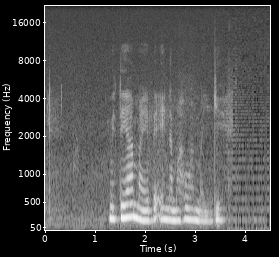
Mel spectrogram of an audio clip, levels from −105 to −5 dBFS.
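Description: From 3.56 s to the end, just after "maembe ĩna mahũa maingĩ", the speech turns into a rigid metallic buzz at 188 Hz that loosely follows the words. This robotic sound from repeated short buffers likely comes from starved input looping a 5.3 ms chunk for most of that stretch.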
